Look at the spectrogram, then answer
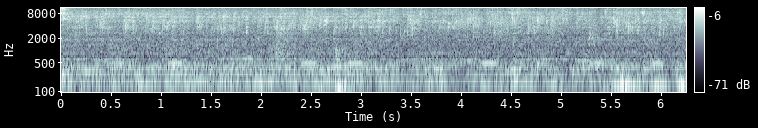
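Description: Cold tap water runs steadily into a kitchen sink for potatoes, a continuous close hiss and splash with a few brief clunks and no talking.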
